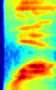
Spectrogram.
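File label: "waak", Cantonese, low level tone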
